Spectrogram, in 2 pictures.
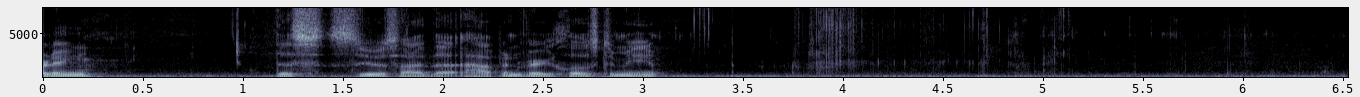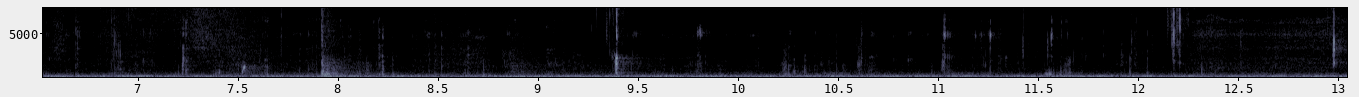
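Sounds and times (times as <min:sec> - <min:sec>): steady low hum: 0:00.0 - 0:13.0
person chewing pizza: 0:03.2 - 0:13.0.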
